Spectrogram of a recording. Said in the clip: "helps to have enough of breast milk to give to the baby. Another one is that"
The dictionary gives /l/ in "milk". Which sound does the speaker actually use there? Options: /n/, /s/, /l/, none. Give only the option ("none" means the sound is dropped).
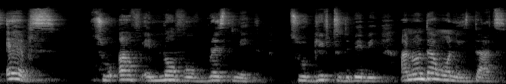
none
